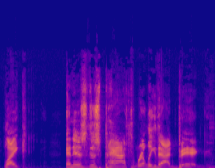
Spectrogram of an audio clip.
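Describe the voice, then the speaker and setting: A man's voice: high voice, sing-song, slow, pushed and bright, no room sound, clean studio sound. A man hosting a talk show in casual radio style, opinionated and repeating his points for emphasis.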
